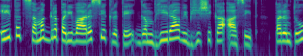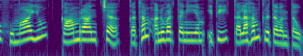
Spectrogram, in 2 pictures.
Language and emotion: Sanskrit, neutral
